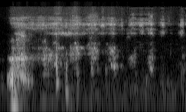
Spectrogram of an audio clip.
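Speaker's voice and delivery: high, airy laugh-squeal; wheezing giggle. Real, not acted. To his viewers over a stupid joke, a wheezing giggle. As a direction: laugh till the voice gives out. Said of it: "That's what I keep laughing at".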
